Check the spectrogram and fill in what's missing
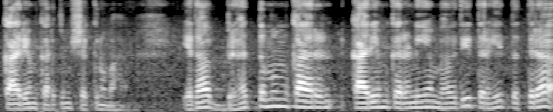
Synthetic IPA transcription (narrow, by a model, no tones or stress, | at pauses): kaːɾjɐmkɐɾt̪umʃɐkɾumɐɦɐ̰ | jɐd̪ʰaːbɾiɦɐt̪ːɐmɐmkːɾkaːɾjɐmkɐɾɐɳiːjɐmbʱɐʋɐt̪it̪ɐɾɐɦit̪ːɐt̪ɾaː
